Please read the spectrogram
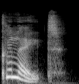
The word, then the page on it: collate: British English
